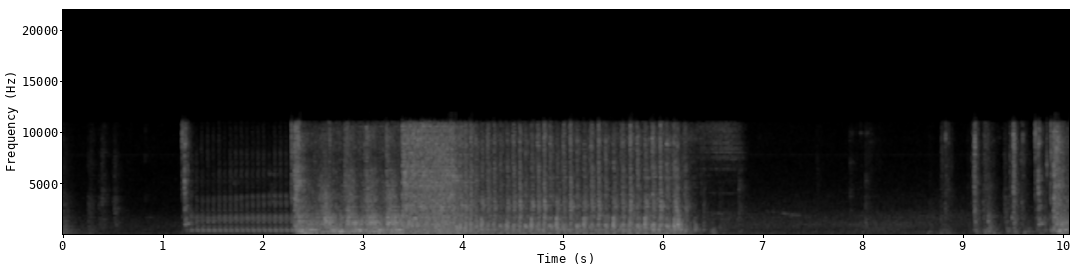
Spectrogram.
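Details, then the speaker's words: 1977 VW T2 camper, original 2 L twin-carb 60 hp air-cooled engine, cold start after two weeks sitting, freshly recharged 3–4-year-old battery. Cranks about a second, catches, revs, then settles to a slightly low idle; a healthy cold start. "not bad after two weeks Idol Str away but um idle is a little bit low it will pick up when U when the engine warms up"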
